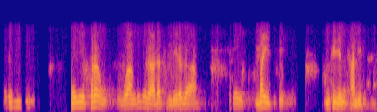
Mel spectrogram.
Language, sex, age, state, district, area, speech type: Manipuri, male, 60+, Manipur, Imphal East, rural, conversation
